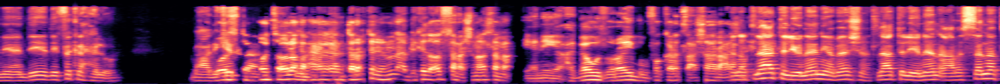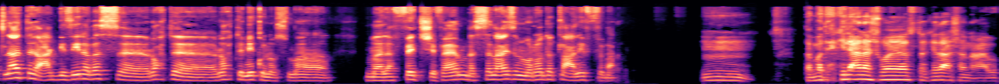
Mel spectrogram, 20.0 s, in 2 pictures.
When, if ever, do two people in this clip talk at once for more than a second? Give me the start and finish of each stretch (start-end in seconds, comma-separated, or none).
none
